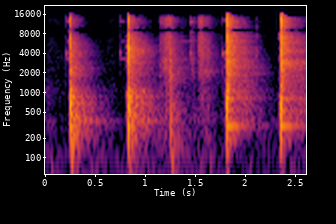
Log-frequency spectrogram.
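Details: Mopar Hemi engine on stand, testing whether valves are free: four crisp, evenly spaced taps about half a second apart, each ringing clean and dying off; this valve springs back freely.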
